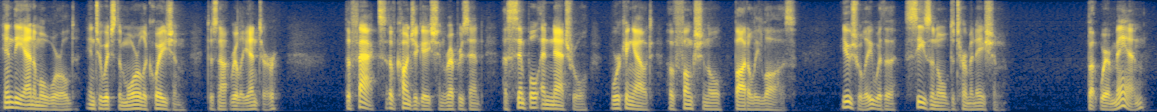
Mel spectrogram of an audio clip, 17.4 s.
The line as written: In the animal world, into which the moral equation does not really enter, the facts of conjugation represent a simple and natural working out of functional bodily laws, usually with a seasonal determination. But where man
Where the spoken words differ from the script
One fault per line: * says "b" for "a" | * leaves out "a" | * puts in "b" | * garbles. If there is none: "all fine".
all fine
